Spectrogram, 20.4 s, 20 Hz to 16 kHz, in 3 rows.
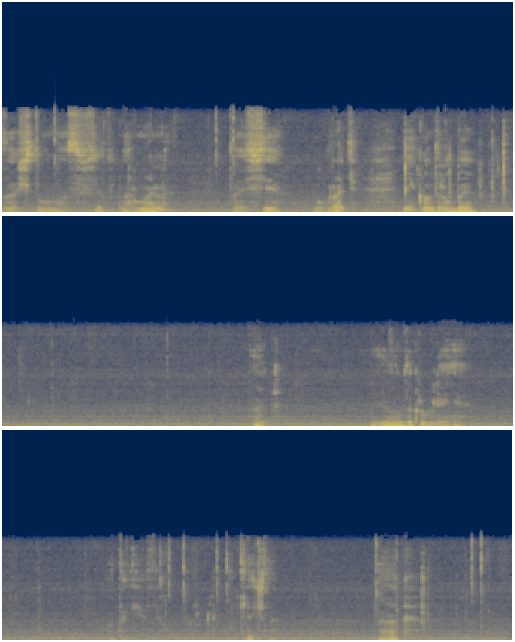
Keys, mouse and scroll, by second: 0.9 click, 3.3-4.1 drag, 4.1-4.6 scroll down 2, 4.8-6.7 scroll up 2, 6.9 ctrl+b, 16.9-17.2 drag, 17.5-20.3 middle drag, 20.3 click.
